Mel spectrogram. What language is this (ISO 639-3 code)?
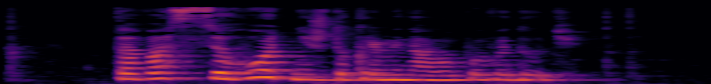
ukr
